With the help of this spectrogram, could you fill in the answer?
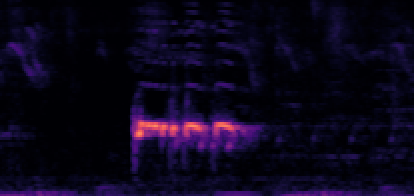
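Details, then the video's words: Local zebra dove, a loud-voiced singer used as a master lure for lazy doves, gives one brisk phrase: a sharp opening note then four quick, even, mellow coos, over a faint low rumble. "Perkutut lokal gacor suara besar - Masteran Ampuh Mengatasi perkutut Malas bunyi."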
